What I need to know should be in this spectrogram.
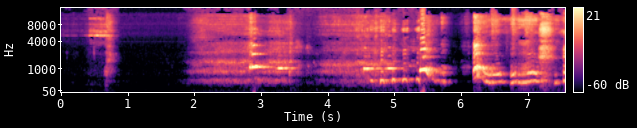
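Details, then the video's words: Cairn Terrier upset by a foot bath in a bathroom: several wavering, tonal whines and whimpers in a row, some breathy, followed by a person speaking calmly to reassure the dog. "Cairn Terrier is upset by a foot bath"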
